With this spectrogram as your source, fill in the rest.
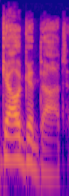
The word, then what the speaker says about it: Gal Gadot: Get the Gal Gadot, is that her name? Gal Gadot. Gal Gadot. Gal Gadot, actually. Gal Gadot. Yeah, people pronounce it that way.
